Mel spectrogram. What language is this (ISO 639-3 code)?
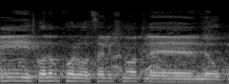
heb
